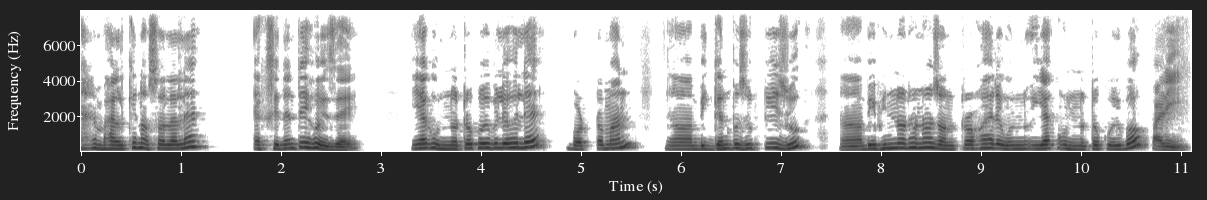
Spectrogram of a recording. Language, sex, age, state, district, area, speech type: Assamese, female, 30-45, Assam, Biswanath, rural, spontaneous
